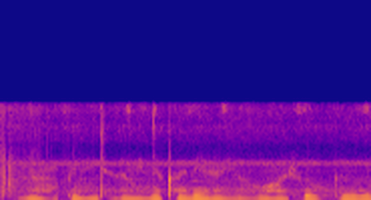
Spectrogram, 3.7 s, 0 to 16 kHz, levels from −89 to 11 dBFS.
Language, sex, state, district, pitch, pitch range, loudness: Hindi, female, Bihar, Saran, 205 Hz, 200-205 Hz, -26 LUFS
